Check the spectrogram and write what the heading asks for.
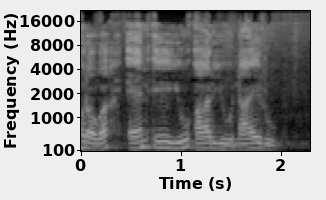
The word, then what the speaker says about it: Nauru: World bank का जो latest member है वो 189th मेंबर है और वो है नाउरो। हालांकि प्रोनाउंसिएशन मेरा गलत हो रहा होगा, NAURU, नायरू, जो जुलाई 16 में वर्ल्ड बैंक का हिस्सा बना है।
